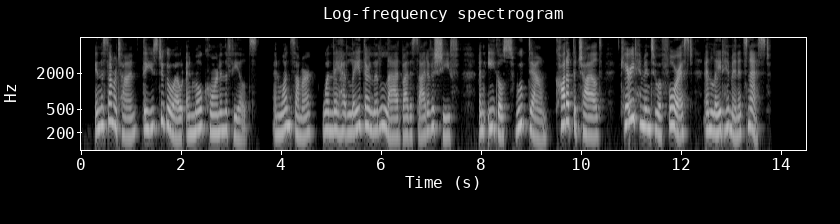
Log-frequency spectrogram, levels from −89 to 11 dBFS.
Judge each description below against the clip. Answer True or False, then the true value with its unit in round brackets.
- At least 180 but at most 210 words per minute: True (205 wpm)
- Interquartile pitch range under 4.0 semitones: False (4.8 semitones)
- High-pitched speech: True (215 Hz)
